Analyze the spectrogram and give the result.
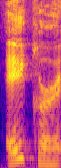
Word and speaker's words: Achor: I was like, the Valley of Achor, and Achor is actually how you pronounce it because I had to Google it.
